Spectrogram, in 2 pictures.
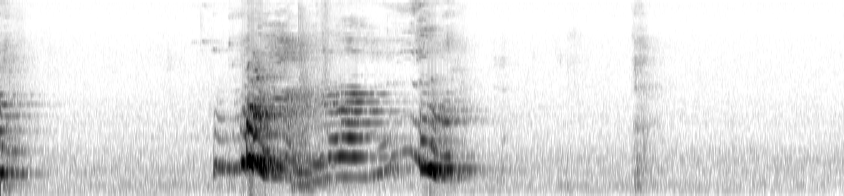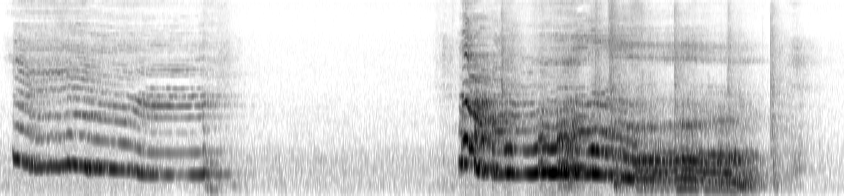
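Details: Marley the pet dog produces Chewbacca-like noises: three separate warbling, harmonic moans, the first rising and dropping with a squeaky edge, the second sliding steadily downward, the third a longer, rough wavering groan.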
